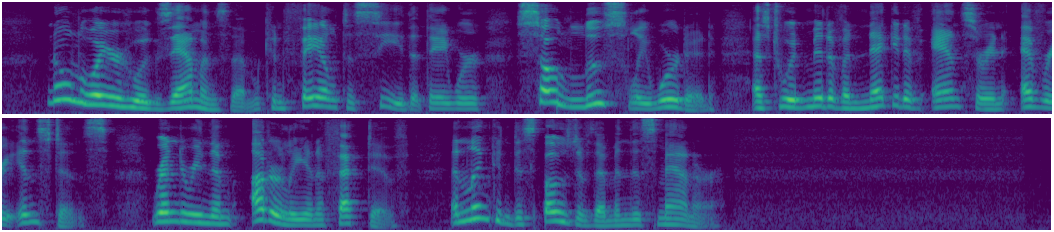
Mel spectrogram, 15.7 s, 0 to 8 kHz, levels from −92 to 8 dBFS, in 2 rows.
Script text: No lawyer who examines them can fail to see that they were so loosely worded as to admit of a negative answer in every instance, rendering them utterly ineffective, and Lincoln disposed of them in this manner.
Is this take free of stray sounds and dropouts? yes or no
yes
